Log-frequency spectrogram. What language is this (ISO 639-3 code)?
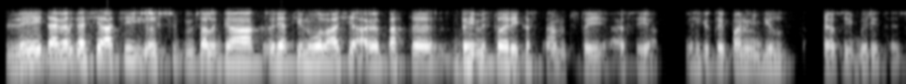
kas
